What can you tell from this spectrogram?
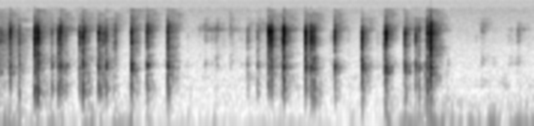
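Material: Plastic.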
